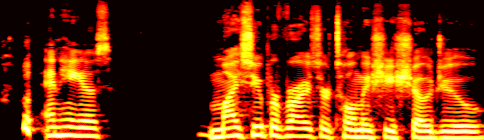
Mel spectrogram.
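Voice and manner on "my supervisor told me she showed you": slow serial-killer voice, each word stretched out. Retelling Ed Kemper confronting a man in his cell: Buffalo Bill voice. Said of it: "I make him sound like Buffalo Bill".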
